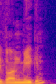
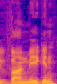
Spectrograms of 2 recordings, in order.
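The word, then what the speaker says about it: Van Meghan: speak to sheriff uh von meegan please deputy von migan i don't believe he's working right now but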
